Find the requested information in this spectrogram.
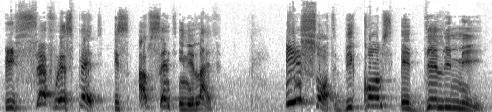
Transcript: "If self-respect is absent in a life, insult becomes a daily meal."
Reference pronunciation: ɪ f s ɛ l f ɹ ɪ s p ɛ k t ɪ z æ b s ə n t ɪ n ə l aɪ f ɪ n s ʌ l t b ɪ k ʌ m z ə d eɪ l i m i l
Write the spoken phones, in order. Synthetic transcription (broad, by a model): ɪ s ɛ l f ɹ ɪ s p ɛ k t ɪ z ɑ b s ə n t ɪ n ə l aɪ f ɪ n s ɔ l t b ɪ k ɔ m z ə d eɪ l i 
